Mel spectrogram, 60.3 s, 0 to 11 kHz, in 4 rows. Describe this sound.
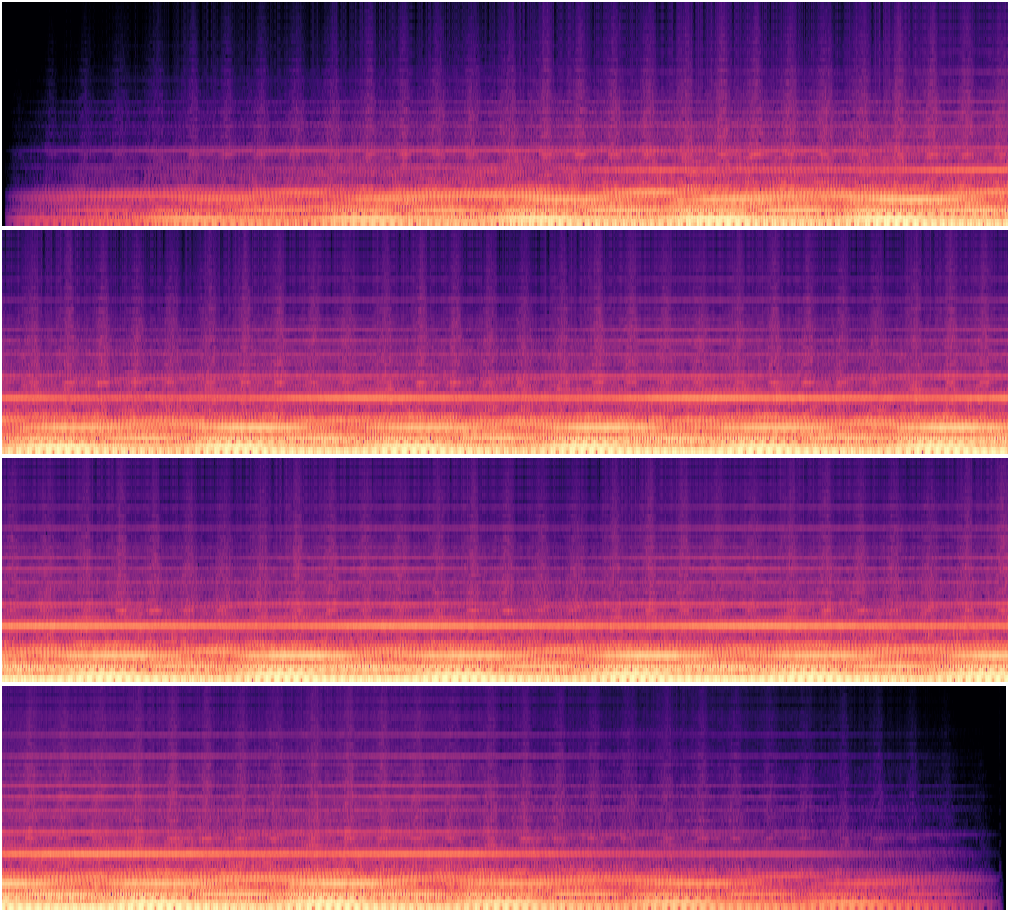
precession demo 1
60 seconds drone made with "precession", a drone generator I'm building with reaktor.
reaktor, electronic, drone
